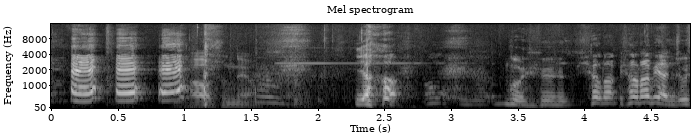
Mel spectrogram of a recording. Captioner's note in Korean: 콜록콜록; 삐이- 삐비비비 삑! 삐삐삐삐삒!!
